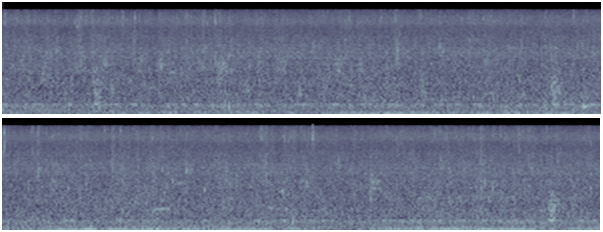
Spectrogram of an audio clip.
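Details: Steady trickling and splashing water fills the scene, with no clear animal calls heard.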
